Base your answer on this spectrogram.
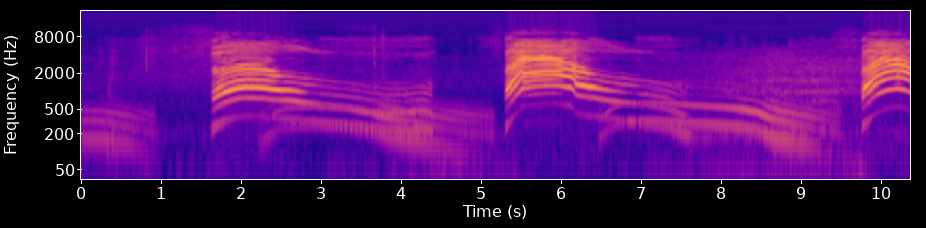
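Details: Cats quarrelling on the coast, a large orange cat among them: overlapping yowls and moans, loud wails swooping down into lower groans, two voices alternating and crossing, faint background hiss late in the passage.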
